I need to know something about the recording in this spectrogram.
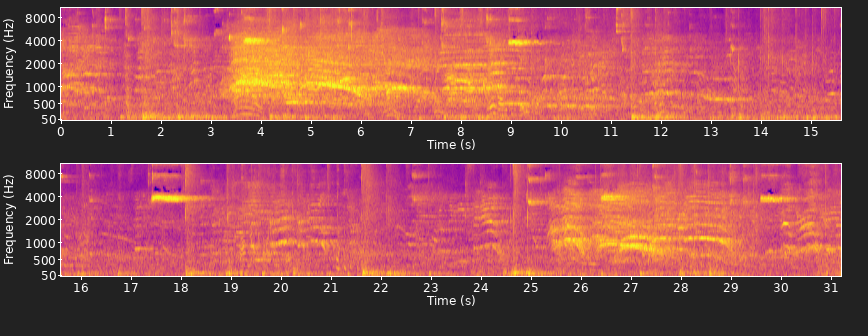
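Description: Volleyball play in a large echoing gym: the ball is struck again and again amid players' shouts and spectators' cheering, which swell loudest a few seconds in and again near the end. Short shrill referee's whistle blasts sound several times as rallies start and end.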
